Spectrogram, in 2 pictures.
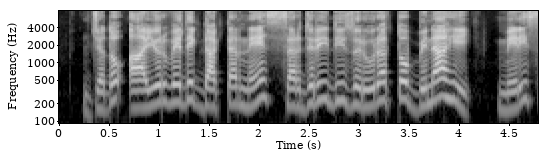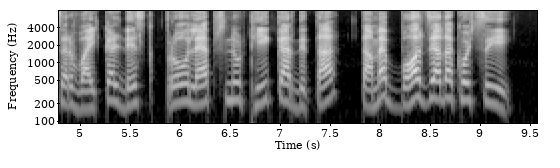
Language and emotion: Punjabi, happy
